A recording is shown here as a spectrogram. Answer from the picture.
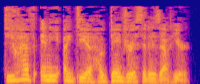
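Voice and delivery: loud, high scolding shout; angry shout. Acted. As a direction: demand it in anger. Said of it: "Rage vibrated every bone".

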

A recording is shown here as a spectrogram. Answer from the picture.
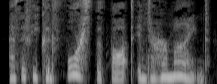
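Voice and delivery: usual speaking voice

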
